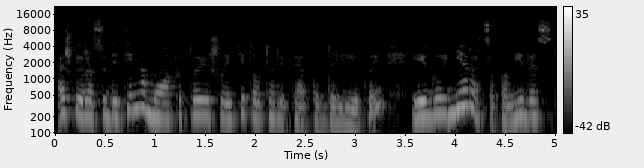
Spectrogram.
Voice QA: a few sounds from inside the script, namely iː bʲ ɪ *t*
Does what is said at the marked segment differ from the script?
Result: yes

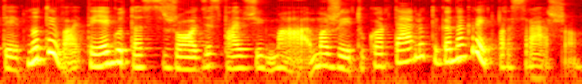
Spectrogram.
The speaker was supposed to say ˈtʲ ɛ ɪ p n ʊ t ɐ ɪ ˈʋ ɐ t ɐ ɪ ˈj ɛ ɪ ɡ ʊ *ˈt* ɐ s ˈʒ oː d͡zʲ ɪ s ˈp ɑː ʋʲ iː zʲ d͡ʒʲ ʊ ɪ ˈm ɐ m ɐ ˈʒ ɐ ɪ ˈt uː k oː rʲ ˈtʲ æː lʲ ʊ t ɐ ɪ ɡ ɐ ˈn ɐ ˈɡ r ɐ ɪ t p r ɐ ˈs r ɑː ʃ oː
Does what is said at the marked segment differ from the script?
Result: no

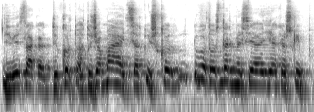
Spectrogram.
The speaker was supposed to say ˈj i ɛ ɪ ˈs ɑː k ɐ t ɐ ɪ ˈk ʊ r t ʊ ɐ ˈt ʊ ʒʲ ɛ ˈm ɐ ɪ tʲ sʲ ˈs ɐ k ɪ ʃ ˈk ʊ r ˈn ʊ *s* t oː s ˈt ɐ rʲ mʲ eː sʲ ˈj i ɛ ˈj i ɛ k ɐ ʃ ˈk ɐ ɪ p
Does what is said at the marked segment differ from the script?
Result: yes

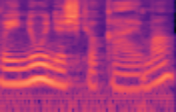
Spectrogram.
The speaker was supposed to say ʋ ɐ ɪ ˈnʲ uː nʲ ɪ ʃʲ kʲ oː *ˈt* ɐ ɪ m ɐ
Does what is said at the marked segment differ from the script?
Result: yes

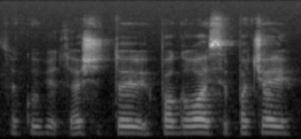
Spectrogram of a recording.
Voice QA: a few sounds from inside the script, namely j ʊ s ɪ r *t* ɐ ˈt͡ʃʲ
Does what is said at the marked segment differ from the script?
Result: yes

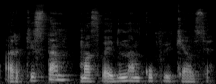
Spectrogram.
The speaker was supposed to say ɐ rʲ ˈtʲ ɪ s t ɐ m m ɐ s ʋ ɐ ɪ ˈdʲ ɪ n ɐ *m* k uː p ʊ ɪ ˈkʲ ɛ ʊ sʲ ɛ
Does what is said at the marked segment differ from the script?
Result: no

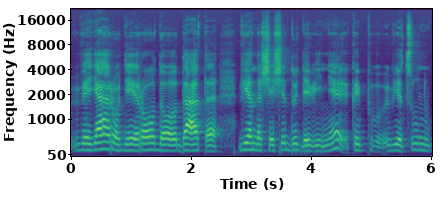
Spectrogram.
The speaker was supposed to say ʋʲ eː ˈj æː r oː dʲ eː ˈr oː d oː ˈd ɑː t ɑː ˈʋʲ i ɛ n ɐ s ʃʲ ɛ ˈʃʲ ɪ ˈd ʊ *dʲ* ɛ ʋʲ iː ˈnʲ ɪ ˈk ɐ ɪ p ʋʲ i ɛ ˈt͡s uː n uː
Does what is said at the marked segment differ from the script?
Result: no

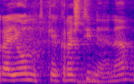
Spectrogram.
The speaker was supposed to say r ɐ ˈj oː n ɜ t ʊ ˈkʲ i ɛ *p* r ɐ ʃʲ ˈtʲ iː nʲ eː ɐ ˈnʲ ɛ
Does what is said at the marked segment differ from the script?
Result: yes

